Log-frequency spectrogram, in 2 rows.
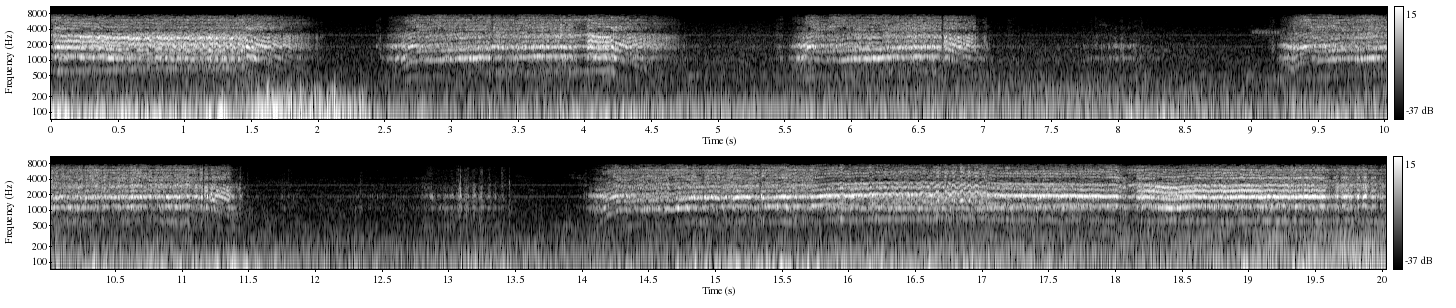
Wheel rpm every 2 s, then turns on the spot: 120, 100, 50, 60, 50, 100, 10, 120, 160, 160.
6-8 12-14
